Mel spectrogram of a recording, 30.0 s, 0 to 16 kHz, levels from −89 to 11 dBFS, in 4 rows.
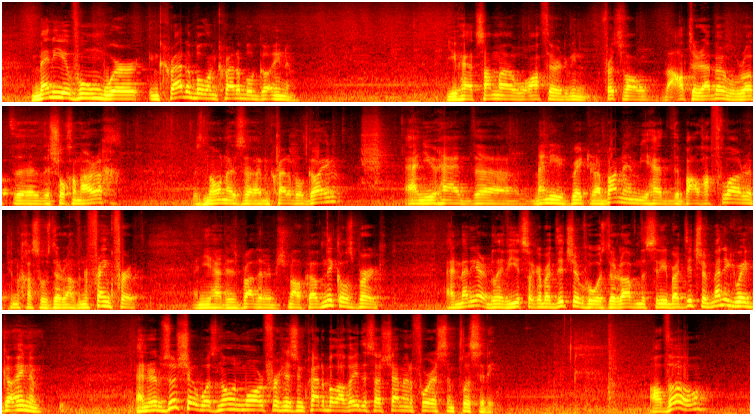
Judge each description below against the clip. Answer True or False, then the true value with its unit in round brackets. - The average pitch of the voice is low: True (120 Hz)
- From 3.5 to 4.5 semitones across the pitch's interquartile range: False (5.0 semitones)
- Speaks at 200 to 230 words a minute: False (190 wpm)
